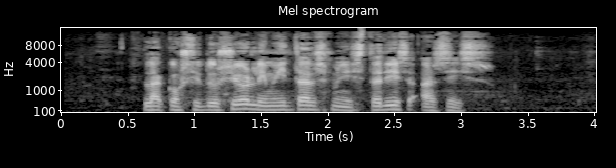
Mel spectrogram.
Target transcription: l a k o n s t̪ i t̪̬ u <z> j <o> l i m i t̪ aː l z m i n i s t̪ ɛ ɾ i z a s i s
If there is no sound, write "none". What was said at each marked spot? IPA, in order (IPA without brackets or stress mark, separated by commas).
s, o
